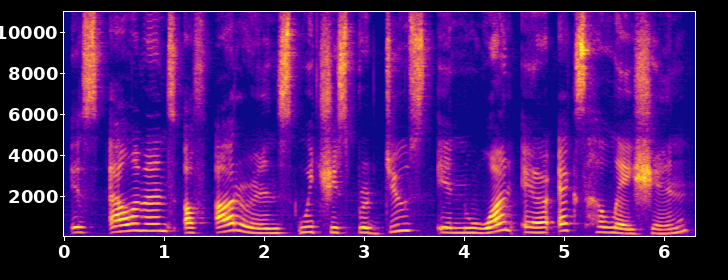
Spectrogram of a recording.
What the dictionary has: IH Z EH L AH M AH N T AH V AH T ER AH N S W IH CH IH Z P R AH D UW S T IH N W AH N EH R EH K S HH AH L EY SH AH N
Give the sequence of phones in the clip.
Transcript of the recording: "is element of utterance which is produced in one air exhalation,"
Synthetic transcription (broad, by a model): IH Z EH L AH M AH N T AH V AH T ER AH N S W IH CH IH Z P R AH D UW S T IH N W AH N EH R EH K S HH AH L EY SH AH N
